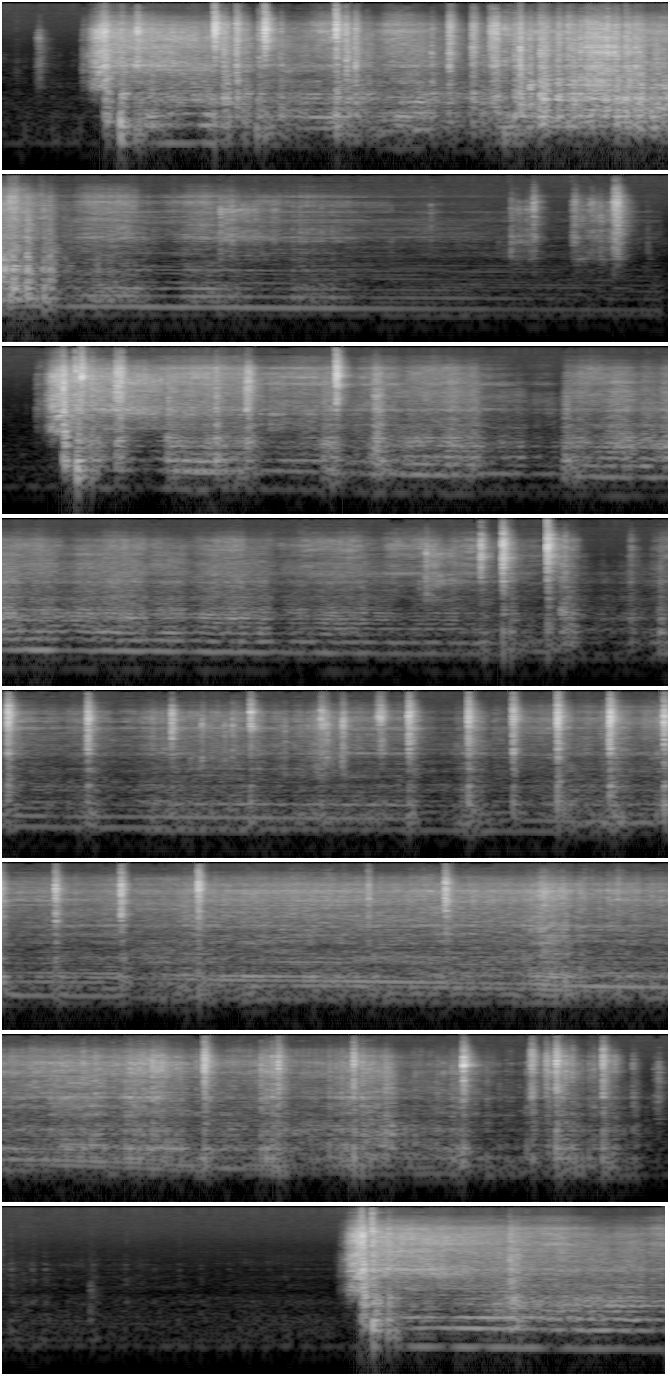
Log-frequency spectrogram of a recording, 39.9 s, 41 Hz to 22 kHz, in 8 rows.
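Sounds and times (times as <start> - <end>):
spinning tops whirring: 0.6 - 34.6, 37.5 - 39.9
spinning top launch: 8.8 - 13.6.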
